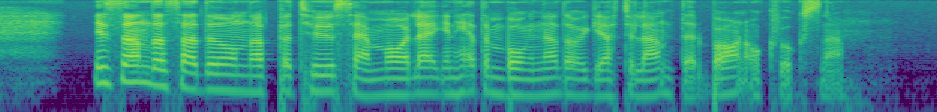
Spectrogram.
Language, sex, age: Swedish, female, 24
